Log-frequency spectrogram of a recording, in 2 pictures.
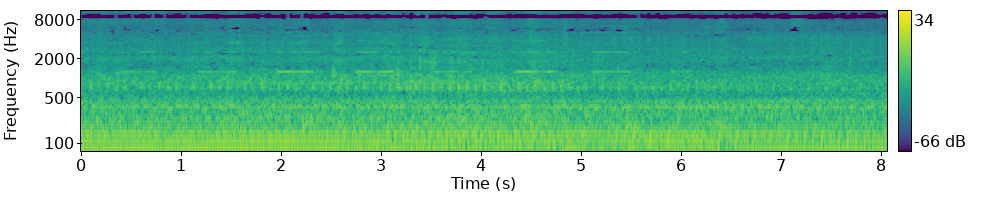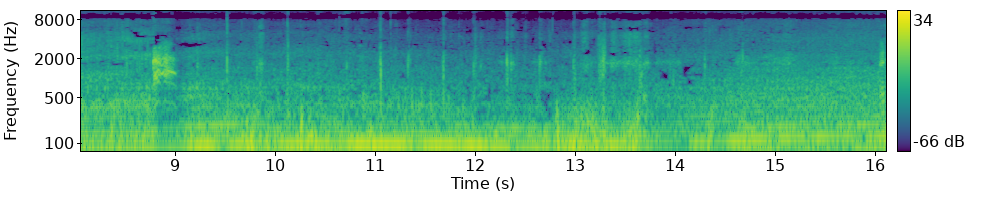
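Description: Ford Cargo truck's diesel engine running as the truck pulls away. A short beep repeats over the first five seconds or so, and a brief sharp sound comes at about nine seconds, after which the engine note changes.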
